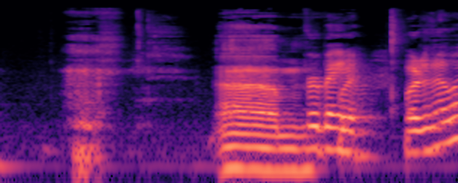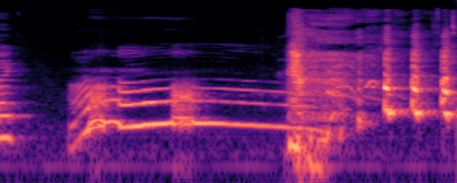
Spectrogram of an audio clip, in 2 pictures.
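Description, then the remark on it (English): A person's voice imitates a humpback whale call with a series of swooping moans and wails that rise and fall in pitch, ending in a few breathy, higher squeals. “Sort of sounds like a cat in heat. So humpback whale.”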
